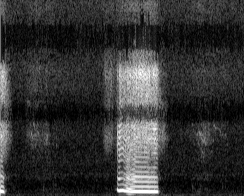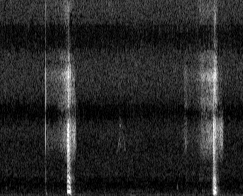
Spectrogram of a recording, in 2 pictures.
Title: 💤 🐱 SNORING BOODA🐱💤 #cat #snoring #snoringasmr #boodagthatzmi #hahahaha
